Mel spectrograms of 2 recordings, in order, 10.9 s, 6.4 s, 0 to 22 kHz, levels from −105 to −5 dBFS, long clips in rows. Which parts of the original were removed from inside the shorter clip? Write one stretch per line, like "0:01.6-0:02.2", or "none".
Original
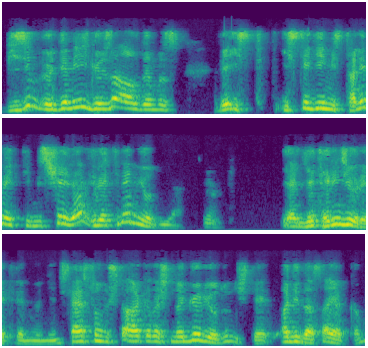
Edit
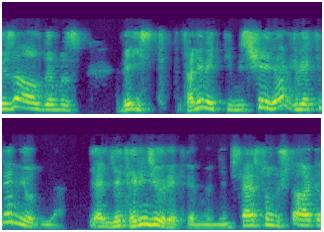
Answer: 0:02.8-0:03.4
0:05.6-0:06.3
